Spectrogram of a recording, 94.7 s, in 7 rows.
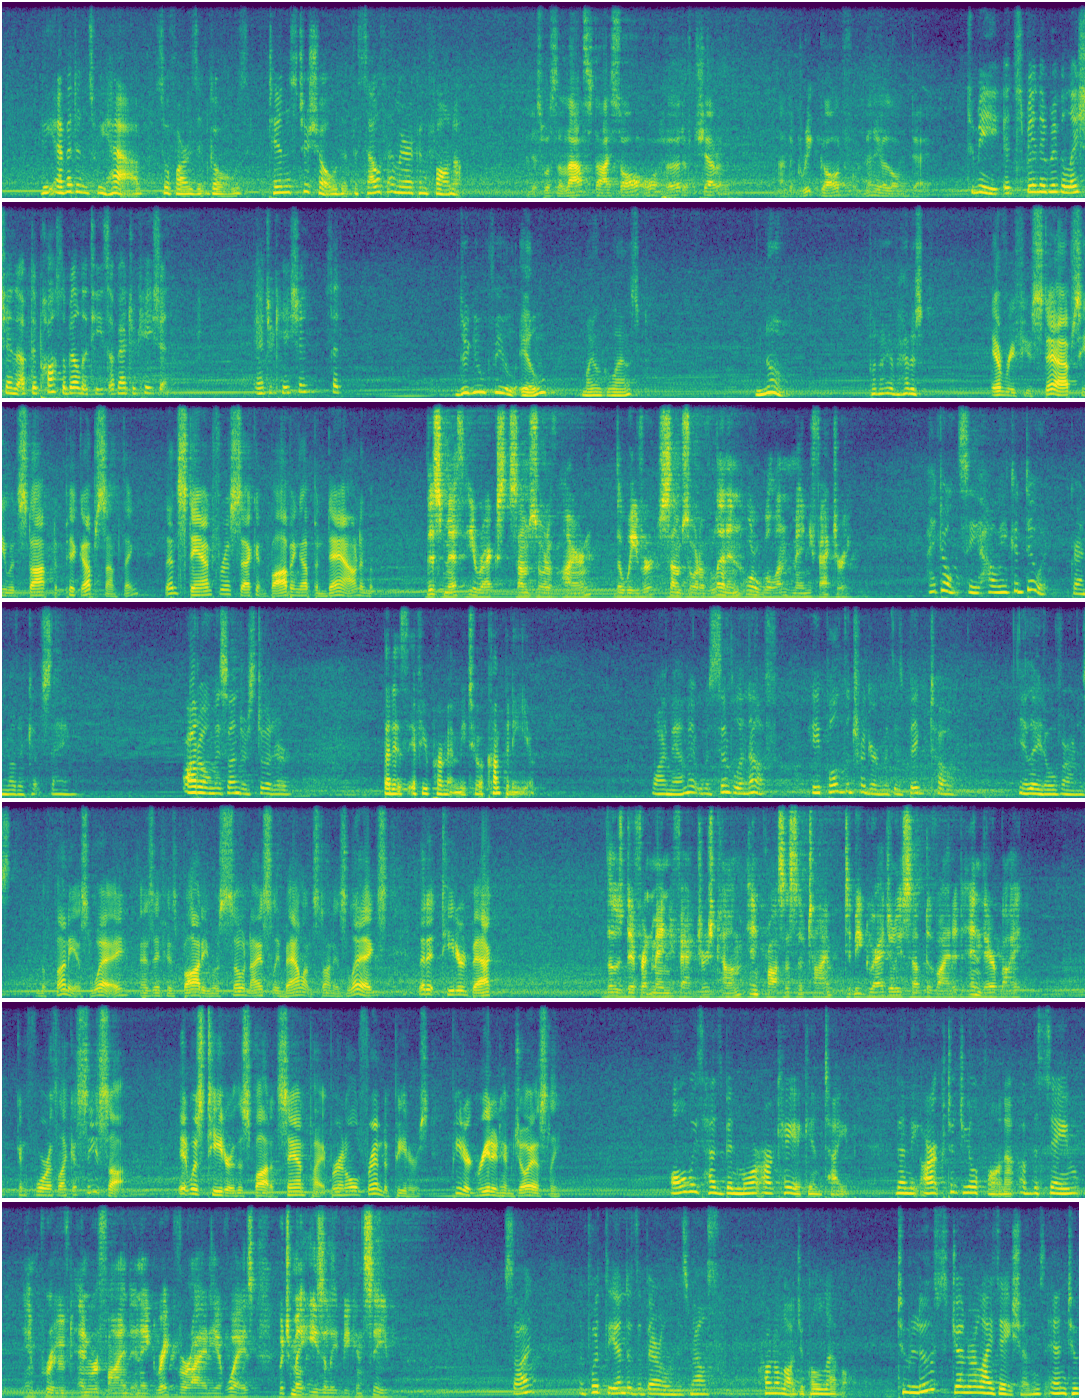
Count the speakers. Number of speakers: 8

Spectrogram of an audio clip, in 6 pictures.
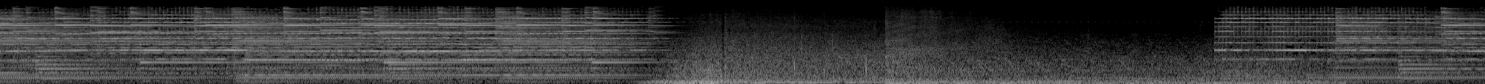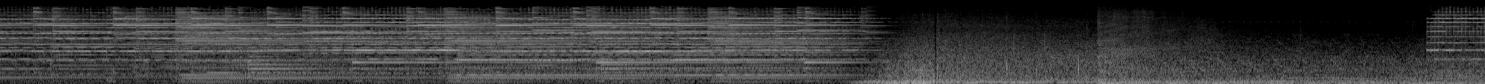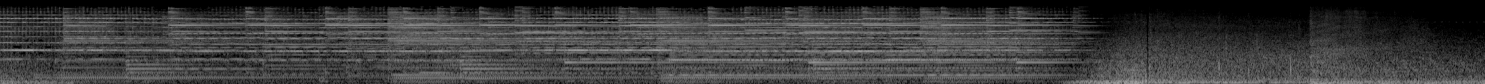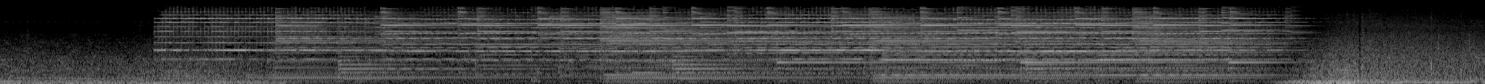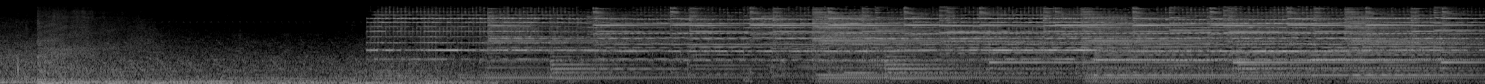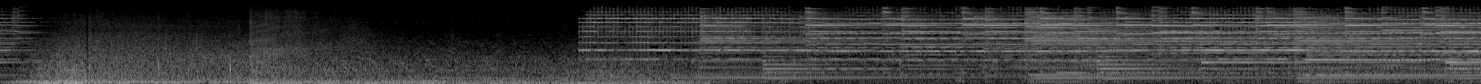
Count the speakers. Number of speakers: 0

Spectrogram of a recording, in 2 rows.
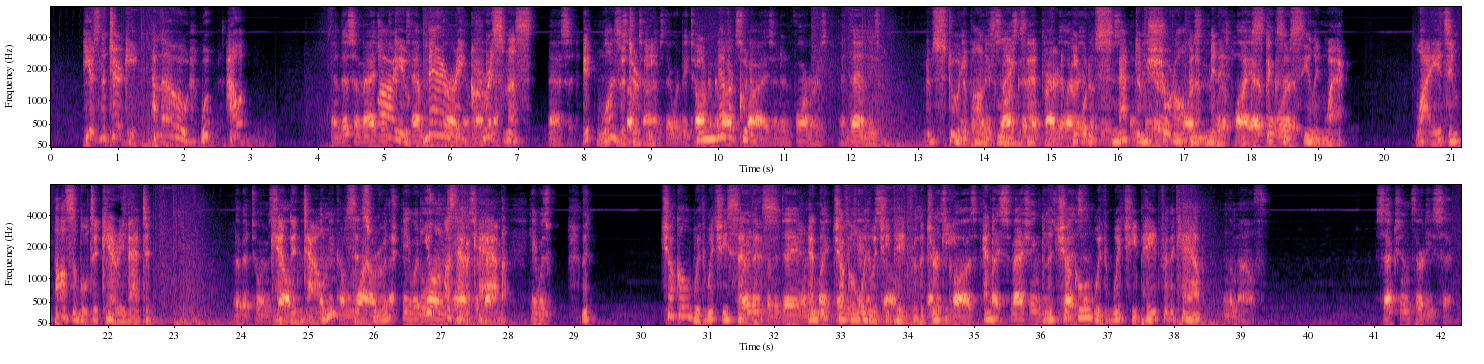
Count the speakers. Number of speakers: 2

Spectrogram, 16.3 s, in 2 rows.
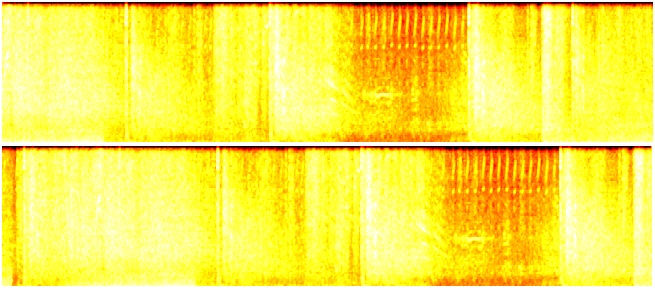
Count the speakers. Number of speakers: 0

